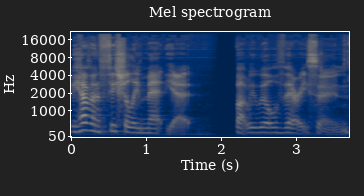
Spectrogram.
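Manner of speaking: hushed, imposing, sassy sing-song character voice. Voicing a character grinning at a foe: imposing, sassy in-character line. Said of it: "in a very, very imposing kind of way".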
